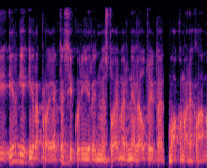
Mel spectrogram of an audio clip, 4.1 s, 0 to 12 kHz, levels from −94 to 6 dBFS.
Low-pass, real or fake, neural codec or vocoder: 9.9 kHz; real; none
